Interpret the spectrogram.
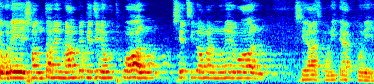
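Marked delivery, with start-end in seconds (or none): none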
